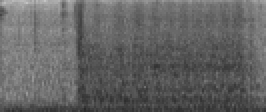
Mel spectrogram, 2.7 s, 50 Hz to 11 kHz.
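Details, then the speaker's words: 1965 Dodge van sitting for years, first start attempt: brief crank, catches and settles into even, steady idle with no misses or knocks. "Oh my god, it sounds good."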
